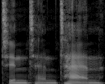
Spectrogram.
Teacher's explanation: the vowel in the number 10 can move more towards an A, and it can sound more like tan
